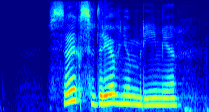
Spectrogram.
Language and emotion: Russian, sad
